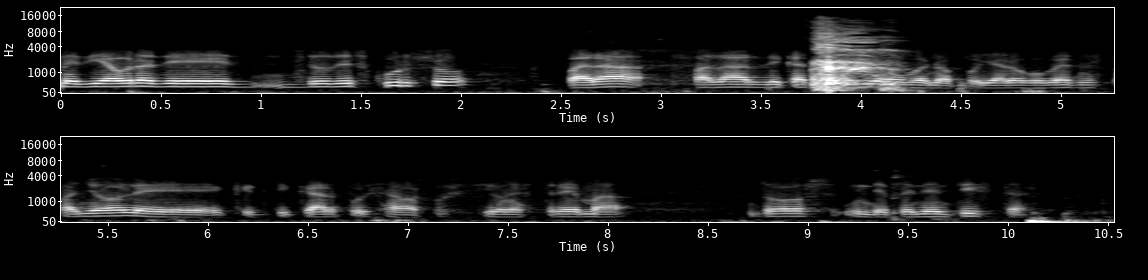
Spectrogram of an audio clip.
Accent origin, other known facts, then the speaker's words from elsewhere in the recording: Galicia, Spain; como os galegos estamos en todas partes, non íamos estar ali.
